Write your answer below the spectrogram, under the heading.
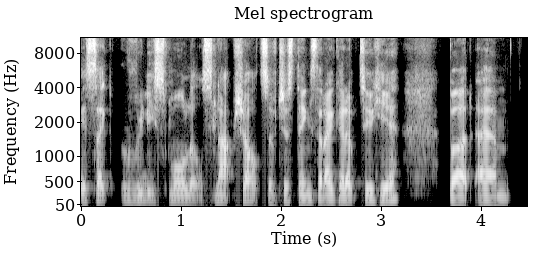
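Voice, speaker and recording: A man speaks with an English accent at a fairly quick pace. The sound is dry and close, with no echo. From England. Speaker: history YouTuber. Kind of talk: live stream Q&A chat.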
